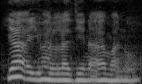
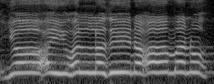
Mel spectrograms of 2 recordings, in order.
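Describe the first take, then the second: First: It is said calmly and relaxed. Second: It is said loudly, like shouting.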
